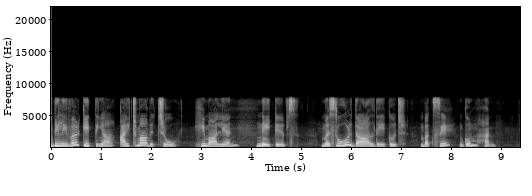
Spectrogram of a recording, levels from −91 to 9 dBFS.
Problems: constant background noise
